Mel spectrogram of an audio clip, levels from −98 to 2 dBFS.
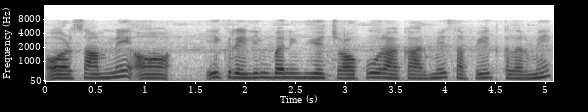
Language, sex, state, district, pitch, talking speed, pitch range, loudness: Hindi, female, Uttar Pradesh, Gorakhpur, 195 Hz, 165 wpm, 180-210 Hz, -23 LUFS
